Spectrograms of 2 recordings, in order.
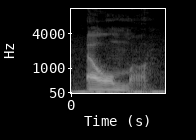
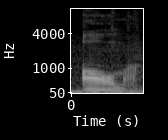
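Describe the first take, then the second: First: The name begins with an 'eh' sound. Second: The name begins with an 'ah' sound. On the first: The speaker calls it right. "it's pronounced Elma" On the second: The speaker calls it wrong. "not Alma"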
